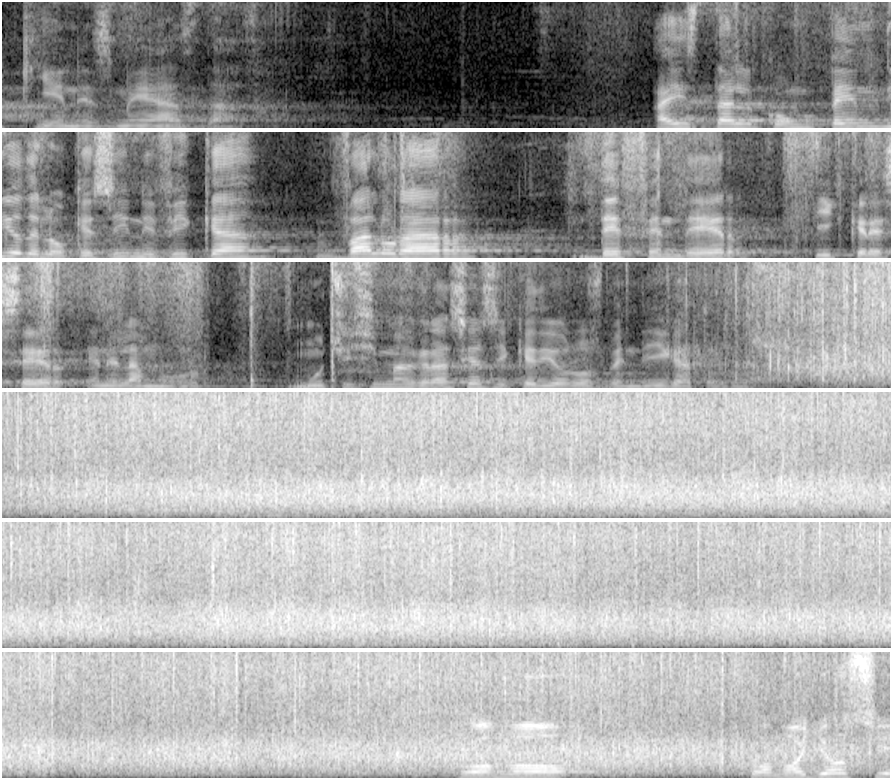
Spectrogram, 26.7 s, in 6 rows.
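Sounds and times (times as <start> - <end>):
speech: 0.1 - 1.4, 3.2 - 12.8, 24.5 - 25.2, 26.0 - 26.6
audience applause: 12.4 - 26.6.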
